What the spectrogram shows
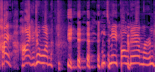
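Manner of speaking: put-on very high, chirpy small kid voice. Imagining a young version of the character in a new series, little kid Poe Dameron voice. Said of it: "doing like a little kid voice".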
